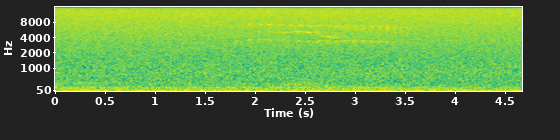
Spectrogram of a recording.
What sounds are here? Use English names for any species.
Downy Woodpecker, Black-throated Green Warbler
